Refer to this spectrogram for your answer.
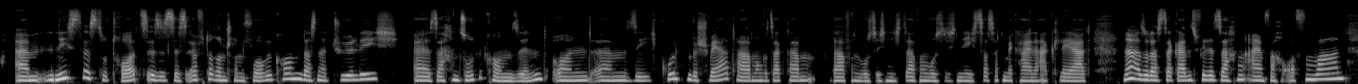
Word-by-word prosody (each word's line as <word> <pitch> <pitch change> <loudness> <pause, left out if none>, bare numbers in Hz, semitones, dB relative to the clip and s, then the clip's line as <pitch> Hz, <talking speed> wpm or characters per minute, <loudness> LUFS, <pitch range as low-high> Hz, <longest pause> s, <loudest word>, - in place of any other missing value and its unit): Ähm, 190 +1 +4
nichtsdestotrotz 225 - +3
ist 220 -3 +2
es 180 -1 +2
des 175 -2 +1
Öfteren 210 -2 -1
schon 175 -2 -4
vorgekommen, 210 +10 +2
dass 210 -5 +1
natürlich, 210 +7 0
äh, 185 -1 +1
Sachen 185 +3 0
zurückgekommen 195 - 0
sind 160 +11 0
und, 185 +1 0
ähm, 185 +2 0
sich 180 0 -6
Kunden 245 -1 0
beschwert 195 +5 -2
haben 175 -2 0
und 175 - -1
gesagt 175 +1 -5
haben: 185 +2 -2 0.2
„Davon 175 -1 -2
wusste 160 -1 -5
ich 155 - -5
nichts. 165 -1 -4
Davon 175 -1 -2
wusste 165 -1 -5
ich 160 - -9
nichts. 165 -2 -3
Das 185 -1 -5
hat 190 - -8
mir 175 -2 -1
keiner 165 0 -2
erklärt.“ 165 -2 -2 0.3
Ne, 265 +4 +7
also, 230 -3 +4
dass 195 -2 +2
da 195 - 0
ganz 190 +1 0
viele 210 -1 +1
Sachen 195 +3 0
einfach 185 -4 -1
offen 220 +6 0
waren, 250 +3 +4
185 Hz, 205 wpm, -26 LUFS, 175-210 Hz, 0.3 s, Ne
